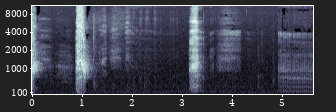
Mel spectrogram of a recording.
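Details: Armani, a pet dog defending his Beneful food bag, lets out two loud, abrupt barks about two seconds apart with soft grumbling between, ending in a rough, sustained growl.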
